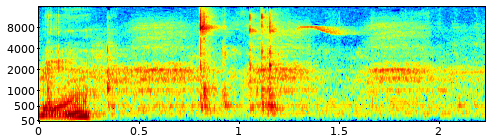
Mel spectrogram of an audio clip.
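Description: Plastic clicks from handling a ring light's tilt bracket and knob on its stand mount, two sharp clicks close together near the middle.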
